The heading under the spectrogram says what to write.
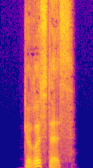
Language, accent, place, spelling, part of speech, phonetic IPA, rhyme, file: German, Germany, Berlin, Gerüstes, noun, [ɡəˈʁʏstəs], -ʏstəs, De-Gerüstes.ogg
- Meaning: genitive singular of Gerüst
